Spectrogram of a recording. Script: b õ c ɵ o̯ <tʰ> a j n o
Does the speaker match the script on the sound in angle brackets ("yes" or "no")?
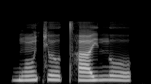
yes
